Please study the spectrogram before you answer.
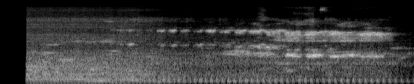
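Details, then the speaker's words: Woodland Mills HM126 bandsaw mill cutting western red cedar: a shrill, chirping squeak pulsing about four times a second from a failing bearing on the non-driven idler wheel the blade rides on; microphone clipped to the operator's shirt. "That is the sound of a bearing going out. In this case, it happens to be on the following wheel. That is a non-driven wheel that the band saw blade rides on."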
